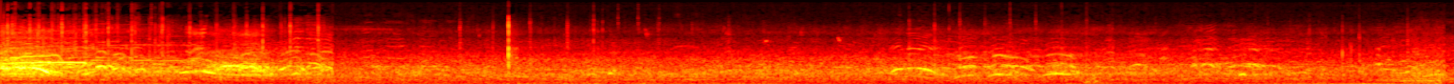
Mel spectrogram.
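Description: Voices of spectators and players calling out and shouting at a ballpark, loud for the first three seconds and then dropping suddenly to a quieter crowd background. There is one sharp knock about five seconds in, and a few more calls near the end.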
